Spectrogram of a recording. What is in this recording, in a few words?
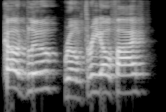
Emergency Human Male Voice Hospital Call Code Blue Room 305; emergency effects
